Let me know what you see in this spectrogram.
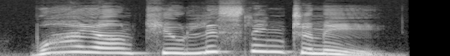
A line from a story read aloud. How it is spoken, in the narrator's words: shouted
